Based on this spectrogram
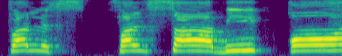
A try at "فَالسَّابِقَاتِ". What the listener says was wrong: فل نہیں ہے، یہ لام کو نہیں پڑھیں گے.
